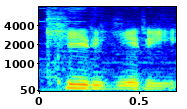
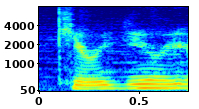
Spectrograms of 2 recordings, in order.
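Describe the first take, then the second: First: The R sounds like a quick D-like flap. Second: The R is a full English R sound. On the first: "a bit of a mix between the letter R sound and the letter L sound, so it kind of sounds like a letter D" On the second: "the English pronunciation of the R sound"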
